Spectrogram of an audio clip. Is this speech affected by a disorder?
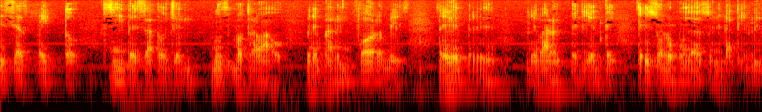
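Yes: total laryngectomy; laryngeal cancer.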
